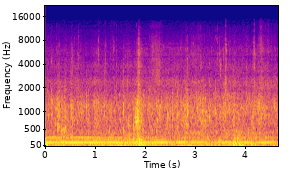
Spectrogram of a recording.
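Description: Steady hum of a bass boat's bow-mounted electric trolling motor over wind and water noise, with a few light knocks, the loudest about two seconds in.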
